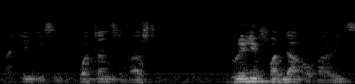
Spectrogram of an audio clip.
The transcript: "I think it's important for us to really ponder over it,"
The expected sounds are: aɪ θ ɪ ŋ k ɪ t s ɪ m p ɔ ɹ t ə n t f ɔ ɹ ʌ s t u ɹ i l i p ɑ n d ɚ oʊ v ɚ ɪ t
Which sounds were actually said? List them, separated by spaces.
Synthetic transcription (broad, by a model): aɪ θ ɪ ŋ k ɪ t s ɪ m p ɔ t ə n t f ɔ ɹ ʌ s t u ɹ i l i f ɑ n d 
